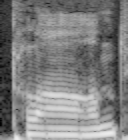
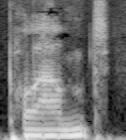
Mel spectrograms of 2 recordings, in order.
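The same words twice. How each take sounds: First: It is said in a posh accent. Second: It is said in a plain, non-posh accent. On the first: "I do have to put on a little bit of a posh accent" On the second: "instead of"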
